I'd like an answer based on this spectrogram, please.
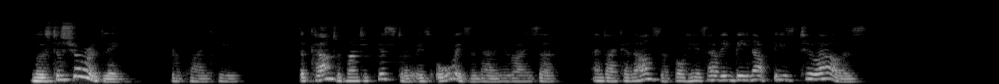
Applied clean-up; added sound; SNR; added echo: neural mask model DeepFilterNet 3.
